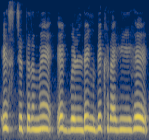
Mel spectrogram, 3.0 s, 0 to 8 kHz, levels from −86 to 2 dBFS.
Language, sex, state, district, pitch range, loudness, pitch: Hindi, female, Madhya Pradesh, Bhopal, 235-255 Hz, -14 LUFS, 245 Hz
